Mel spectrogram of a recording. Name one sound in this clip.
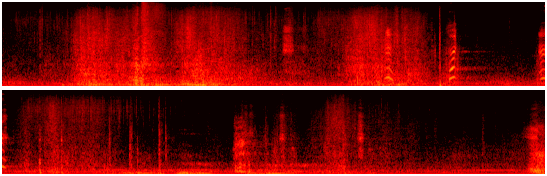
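Hands grip and scrape against stone while climbing.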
